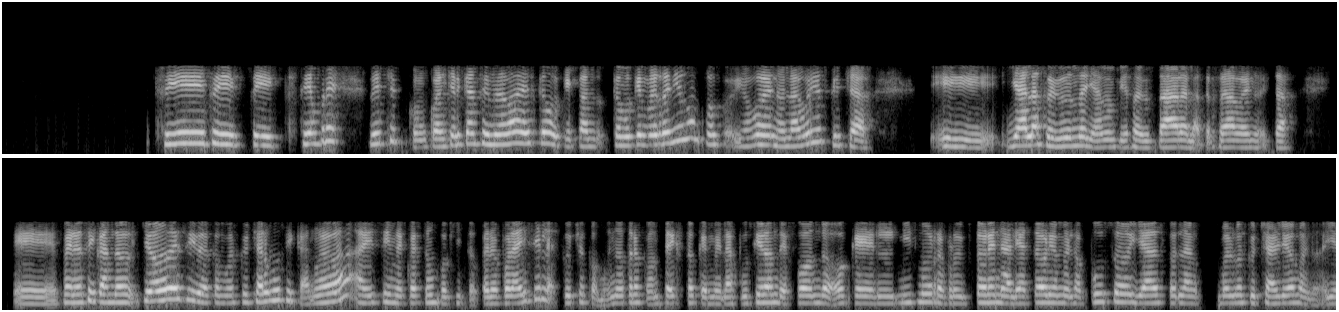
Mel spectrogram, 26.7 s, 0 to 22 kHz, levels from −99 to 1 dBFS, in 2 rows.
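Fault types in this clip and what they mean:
iLBC codec: a narrowband VoIP codec that encodes each frame's excitation independently of the previous frame, so a lost frame does not smear into the next one. Here the audio is band-limited with nothing above about 3.8 kHz, and the speech has a plainly audible rough, slightly synthetic quality. The 30 ms framing and the coarse excitation detail point to the 13.33 kbps mode. The damage persists across the entire clip.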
